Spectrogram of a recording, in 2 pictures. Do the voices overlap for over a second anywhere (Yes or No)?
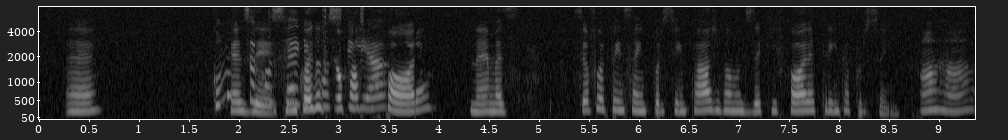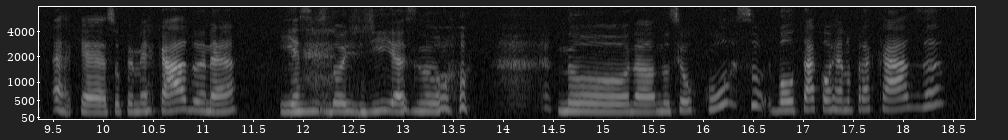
Yes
